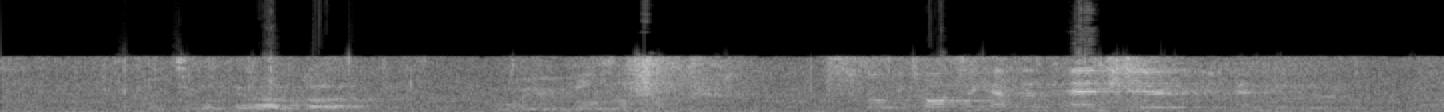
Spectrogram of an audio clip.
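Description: An elderly man speaks calmly in an echoing hall.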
